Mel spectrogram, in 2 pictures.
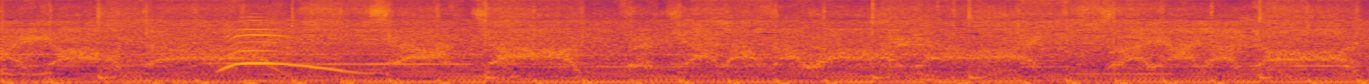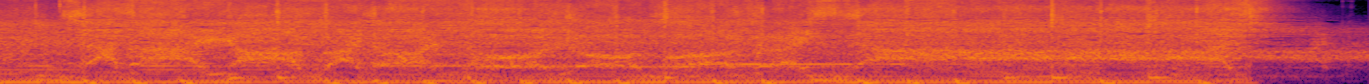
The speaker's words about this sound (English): They teased the big break, the big heavy bit early on with the really faded screams.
